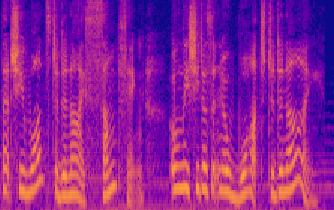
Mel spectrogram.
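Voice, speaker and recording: Feeble, dithery queen, played by a woman, fairly high and swooping, plaintive storybook acting. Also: animated, moderate pace, a bit bright, faint music behind.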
